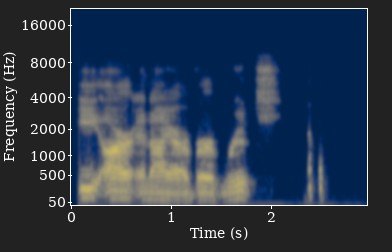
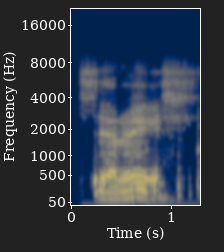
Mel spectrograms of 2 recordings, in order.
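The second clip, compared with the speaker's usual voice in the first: usual speaking voice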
